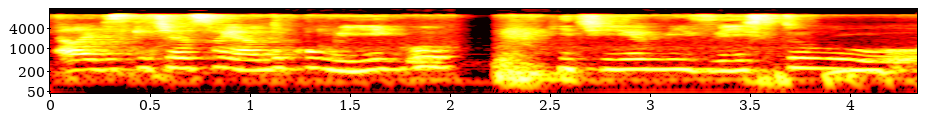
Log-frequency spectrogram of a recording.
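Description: A woman's fairly high voice at a very slow pace, over noticeable background noise. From Arraial do Cabo, Rio de Janeiro state, Brazil. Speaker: podcast guest. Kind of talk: casual chat.

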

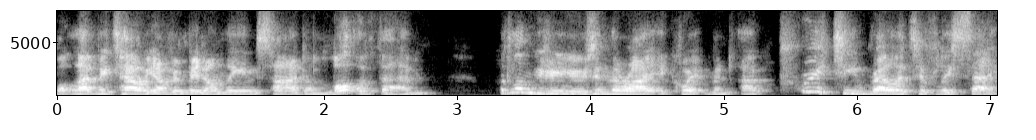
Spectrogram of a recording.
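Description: Speaking with an English accent at a fairly quick pace, a man has a high pitch and ordinary pitch variation. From England. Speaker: hypnotist. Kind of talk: casual chat.

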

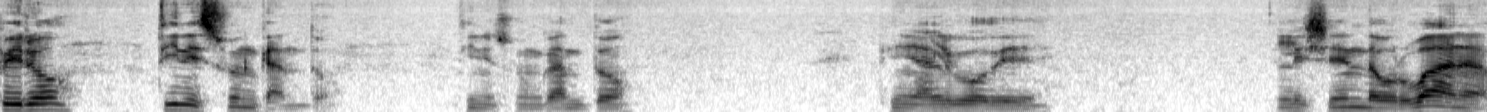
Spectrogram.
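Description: Speaking at a very slow pace with a Rioplatense accent, a man with a fairly low pitch uses ordinary pitch variation and leaves long, frequent pauses. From Argentina, Buenos Aires conurbano. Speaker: podcast host. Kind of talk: improvised solo monologue. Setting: home next to railway tracks.

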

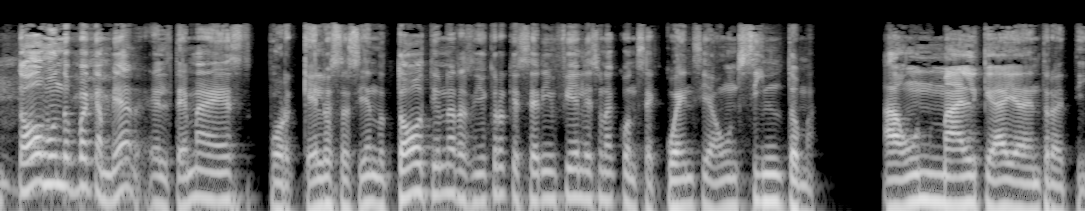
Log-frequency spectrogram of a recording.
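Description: At a fairly quick pace, a man speaks with a dark, mellow tone, a fairly high pitch, and lively intonation. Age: 40s. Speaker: social media marketer. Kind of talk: casual chat.

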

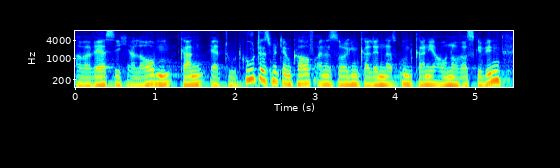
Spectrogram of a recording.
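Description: A man's dark, mellow voice at a fairly quick pace, with fairly even intonation and hardly any pauses. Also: medium pitch for a man. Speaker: podcast host. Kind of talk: interview. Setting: studio. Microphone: large studio microphone.

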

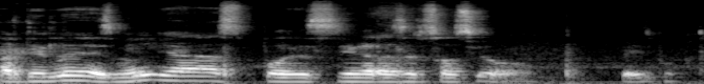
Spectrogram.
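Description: The speaker uses a Guatemalan accent and keeps a moderate pace. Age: 20s. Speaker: content creator. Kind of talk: casual chat.

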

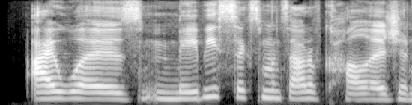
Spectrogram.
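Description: A normal speaking voice from a woman with an American accent, medium in pitch, with fairly even intonation, on a very clean recording with a silent background and a dry, close sound free of echo. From Missouri. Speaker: marketing professional. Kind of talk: casual chat.

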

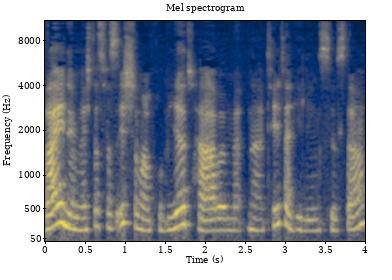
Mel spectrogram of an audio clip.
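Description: A woman speaks in a somewhat breathy voice on a very clean recording with a silent background. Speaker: podcast host and energy work coach. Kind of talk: casual live-stream interview. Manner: animated.

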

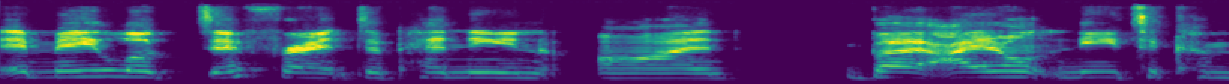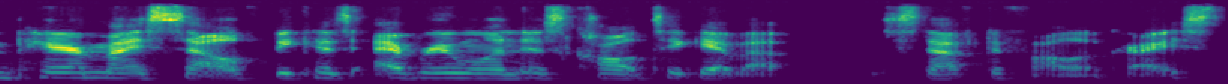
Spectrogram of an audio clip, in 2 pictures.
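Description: A woman speaks at a medium pitch with a bright, sharp tone. Her intonation stays fairly even. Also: moderate pace. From third culture kid, missionary family. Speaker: podcast host. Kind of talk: casual interview.

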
